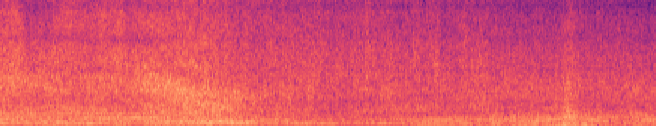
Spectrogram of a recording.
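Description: Tyres screech on the track.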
